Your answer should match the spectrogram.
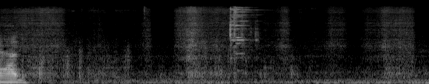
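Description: Quiet handling of metal tools, with one short ringing clink about two and a half seconds in as the steel caging bolt and box-end wrench knock together.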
